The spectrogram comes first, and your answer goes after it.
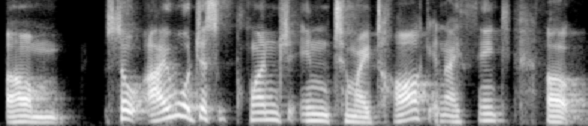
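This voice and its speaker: Hoarse soft-spoken male lecturer. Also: on the high side, animated, slow pace. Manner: soft-spoken, many fillers. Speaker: guest lecturer. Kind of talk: academic lecture.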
